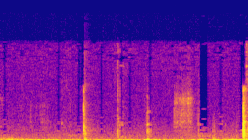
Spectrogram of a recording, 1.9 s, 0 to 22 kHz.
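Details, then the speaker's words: Rochester Quadrajet 750/800 cfm 4-barrel carburetor, overhauled and reassembled, throttle worked by hand: a few soft ticks of the accelerator pump stroking, working fine. "you could even hear it you could hear that motion of the accelerator pump so that's working fine"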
